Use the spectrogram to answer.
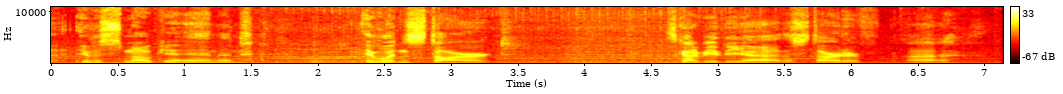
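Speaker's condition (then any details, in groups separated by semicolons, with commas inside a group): No condition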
